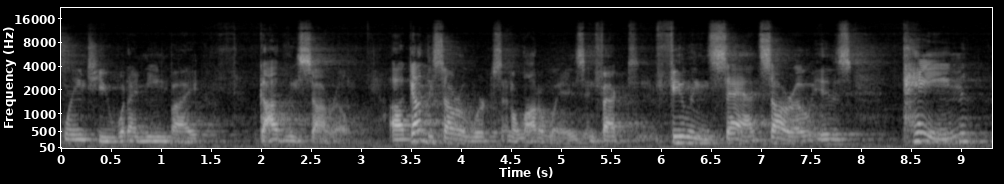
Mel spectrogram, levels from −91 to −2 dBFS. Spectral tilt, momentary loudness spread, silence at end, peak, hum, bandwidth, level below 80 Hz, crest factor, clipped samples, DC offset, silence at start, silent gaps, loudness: -2.5 dB/octave; 15 LU; 0 s; -16 dBFS; none; 15.5 kHz; -62 dBFS; 20 dB; under 0.1%; under 0.1%; 0 s; none; -35 LUFS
